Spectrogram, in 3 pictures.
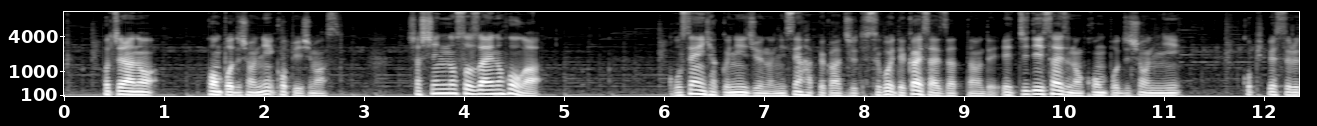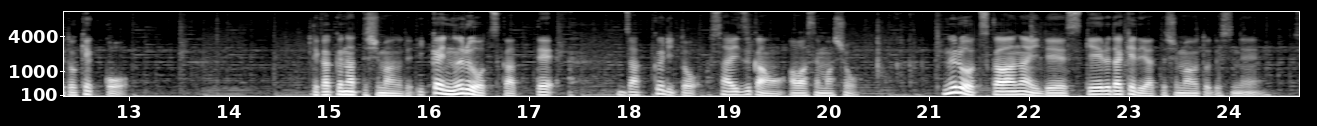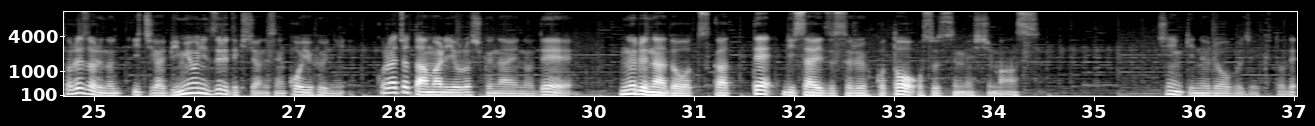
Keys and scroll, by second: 20.9 ctrl+z, 27.7 ctrl+z.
